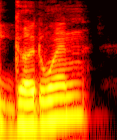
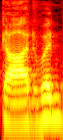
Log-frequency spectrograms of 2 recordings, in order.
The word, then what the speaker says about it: Goodwin: His name is, I believe, Billy Goodwin. – It's not Godwin. It's not pronounced Godwin.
